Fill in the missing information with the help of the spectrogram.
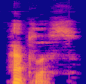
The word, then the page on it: hapless: Australian English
